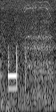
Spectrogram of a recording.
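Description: Two quick redial keypad tones from a Star Trek Enterprise novelty telephone in rapid succession, faint and close, followed by a short hiss of line noise.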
